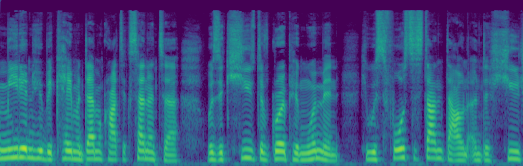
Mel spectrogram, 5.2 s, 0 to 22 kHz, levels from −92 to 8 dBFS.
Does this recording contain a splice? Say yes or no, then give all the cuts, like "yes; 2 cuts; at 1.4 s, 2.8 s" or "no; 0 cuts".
no; 0 cuts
